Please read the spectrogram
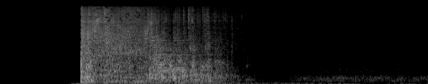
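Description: Shattering-glass sound effect: a sudden loud crash about a second in that holds for about a second and a half, then fades away.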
